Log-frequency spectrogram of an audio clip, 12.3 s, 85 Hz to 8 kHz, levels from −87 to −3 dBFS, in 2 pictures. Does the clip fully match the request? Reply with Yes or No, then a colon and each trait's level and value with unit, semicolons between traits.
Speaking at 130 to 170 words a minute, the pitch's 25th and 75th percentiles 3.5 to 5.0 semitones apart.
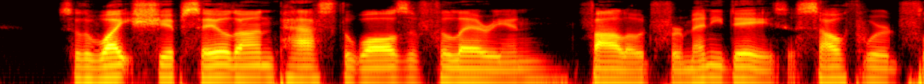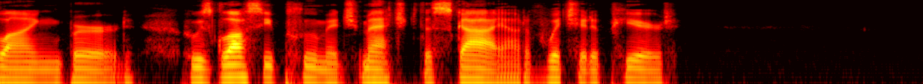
No: average, 155 wpm; narrow, 2.6 semitones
